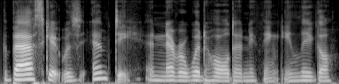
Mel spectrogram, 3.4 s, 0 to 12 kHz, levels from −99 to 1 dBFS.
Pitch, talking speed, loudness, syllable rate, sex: 165 Hz, 175 wpm, -22 LUFS, 5.3 syllables/s, female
